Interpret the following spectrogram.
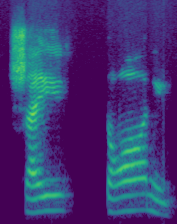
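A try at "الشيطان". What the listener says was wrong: Bukan saitoni, tapi syai. Nah, jadi syai bukan shoy. Jangan tutup mulut tak.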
